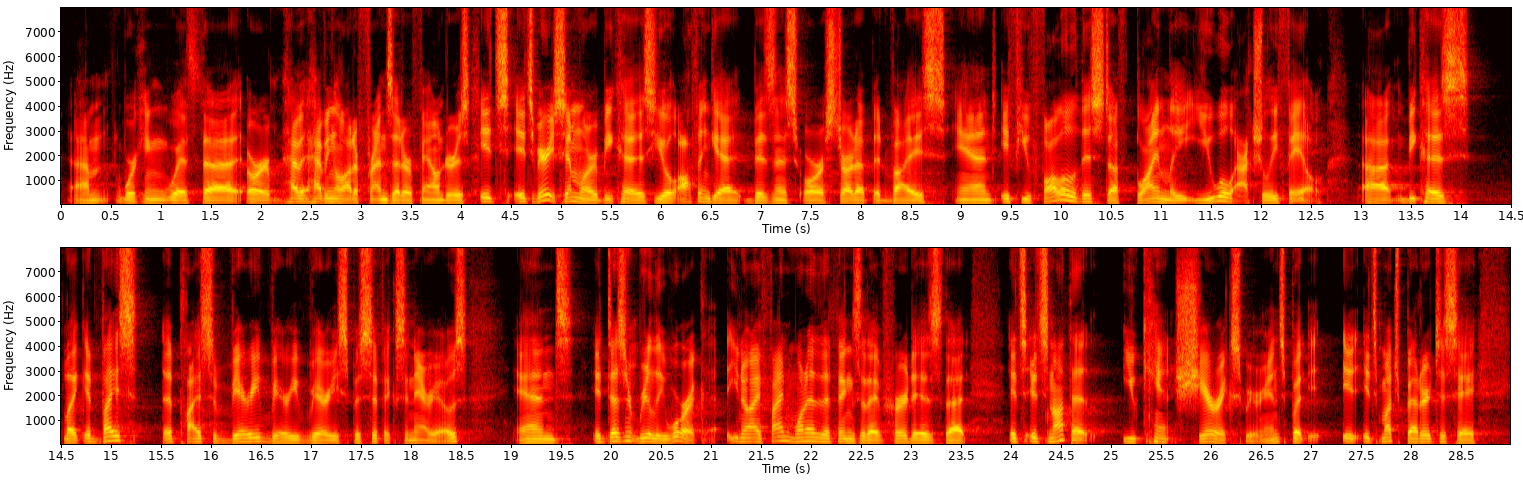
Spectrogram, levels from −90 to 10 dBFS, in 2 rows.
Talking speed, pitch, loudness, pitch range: 170 wpm, 125 Hz, -23 LUFS, 115-135 Hz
